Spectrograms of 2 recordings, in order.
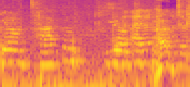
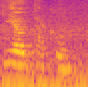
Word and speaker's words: Gyotaku: Gyotaku? – Can you just spell it? – G-Y-O-T-A-K. Gyotaku.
